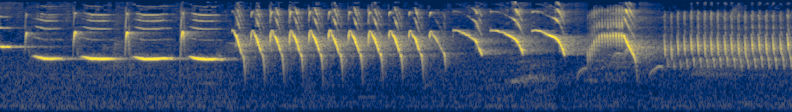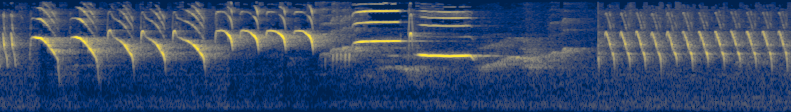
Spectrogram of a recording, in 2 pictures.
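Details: Canary master song for training canaries to sing: a dense, fast run of high, varied phrases, with rapid repeated chirps, sweeping whistled notes and buzzy trills that change about every second, with no other clear sounds.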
